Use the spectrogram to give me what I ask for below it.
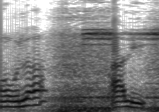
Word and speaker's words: মৌলা আলী: তো উচ্চারণটা ভুলের জন্য সবাই মৌলালি বলে, আর সেই থেকে জায়গাটার নাম মৌলালি হয়ে গেছে, কিন্তু আসলে ওটা কি মৌলা আলী একজনের নাম।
